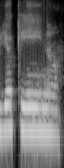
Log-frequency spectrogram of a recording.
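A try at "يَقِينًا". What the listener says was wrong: نا کو اسٹریچ کریں 2 کاؤنٹس. را اسٹریچ نہ ہو آپ کا.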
